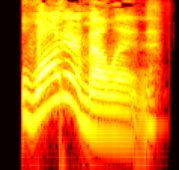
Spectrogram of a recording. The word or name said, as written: watermelon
